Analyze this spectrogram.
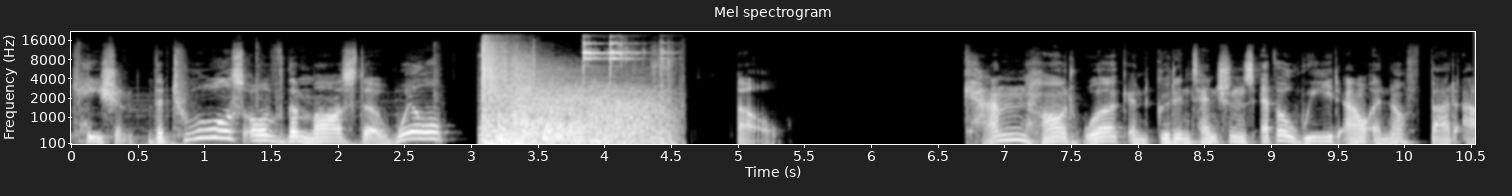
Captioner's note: gunshot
